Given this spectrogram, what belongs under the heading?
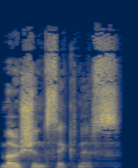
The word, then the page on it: motion sickness: British English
